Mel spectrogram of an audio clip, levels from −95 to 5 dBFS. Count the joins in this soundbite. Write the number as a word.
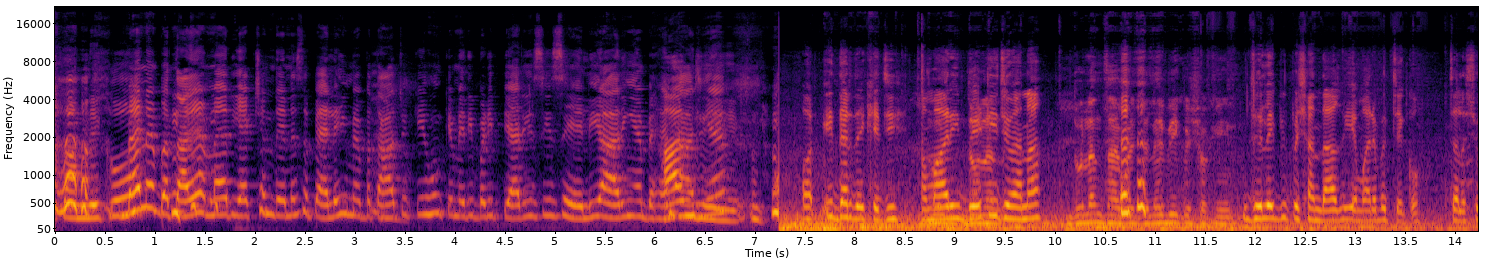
one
